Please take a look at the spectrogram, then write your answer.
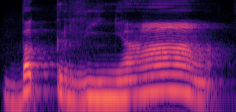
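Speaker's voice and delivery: slow, syllable by syllable; drawn-out word. Shown as a demonstration. Teacher spelling the word slowly for pupils. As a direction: stretch the word out for the class. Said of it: "reading word slowly for class".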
